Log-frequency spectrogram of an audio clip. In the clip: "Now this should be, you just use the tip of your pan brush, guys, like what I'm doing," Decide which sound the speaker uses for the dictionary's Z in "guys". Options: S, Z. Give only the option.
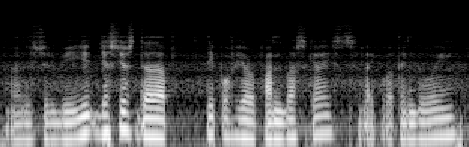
S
